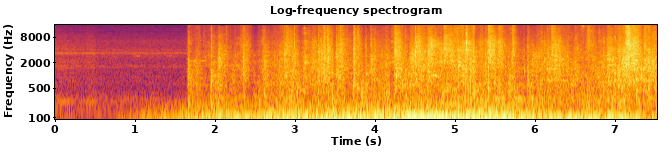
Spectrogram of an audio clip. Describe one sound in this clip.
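A microphone rustles and thumps as it is handled.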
